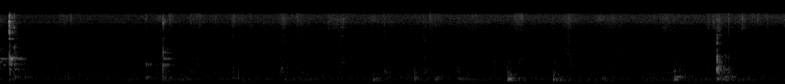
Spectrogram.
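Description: Puran poli frying in ghee in a pan, giving a steady faint sizzle. A steel spoon taps and scrapes against the flatbread and pan a few times, sharpest right at the start.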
